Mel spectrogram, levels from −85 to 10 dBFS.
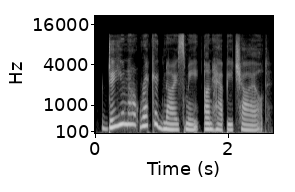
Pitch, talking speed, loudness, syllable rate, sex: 230 Hz, 155 wpm, -16 LUFS, 5.0 syllables/s, female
